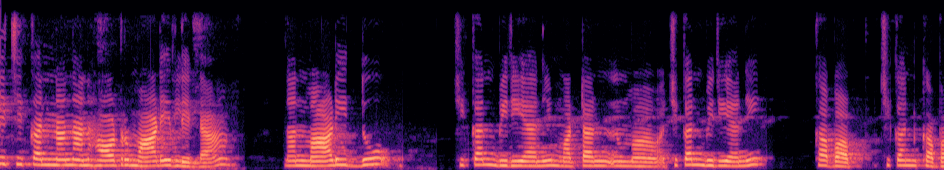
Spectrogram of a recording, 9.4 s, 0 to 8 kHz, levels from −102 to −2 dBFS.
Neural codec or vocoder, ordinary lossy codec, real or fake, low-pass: none; none; real; 7.2 kHz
